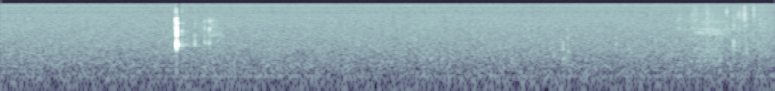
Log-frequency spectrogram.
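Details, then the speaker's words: Baby girl with hiccups, which she gets every day: one small, sharp hiccup in a quiet room with faint soft sounds afterward. "Poor baby girl has the hiccups."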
